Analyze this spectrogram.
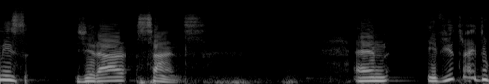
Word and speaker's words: Gerard Sans: so my name is Gerard sands and if you try to pronounce it you need to know that I'm from Barcelona and this is Catalan so it's not even Spanish which is more easier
